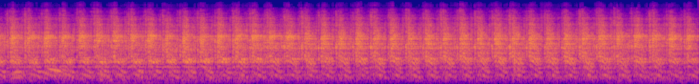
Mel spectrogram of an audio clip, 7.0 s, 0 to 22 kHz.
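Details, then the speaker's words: Ford Mk1 Cortina, original 1200 engine, cranking on a jump pack. An even starter rhythm at about three compression pulses a second never catches. There is little fuel smell and a dodgy ignition switch is suspected; the points were later cleaned to get spark. "Right, so can't really smell any fuel unless somebody's drained the fuel out of it."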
